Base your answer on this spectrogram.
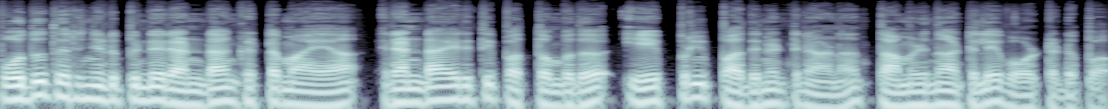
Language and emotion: Malayalam, neutral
